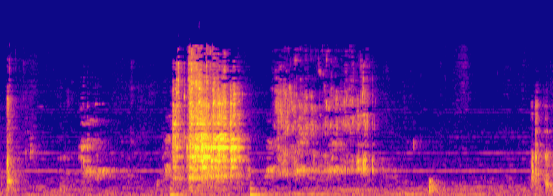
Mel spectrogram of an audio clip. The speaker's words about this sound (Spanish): Finalmente le agregamos la leche de coco, para la cual la vamos a preparar acá en la licuadora.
